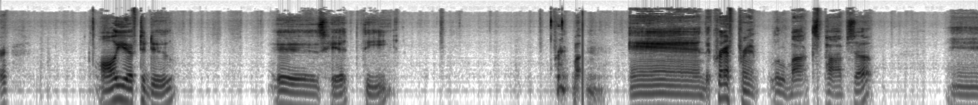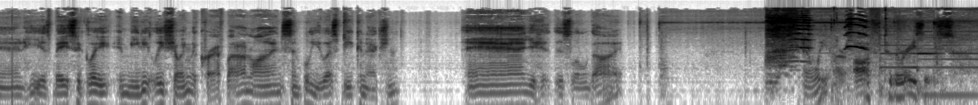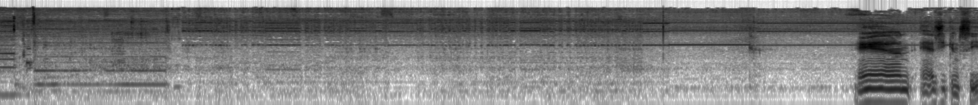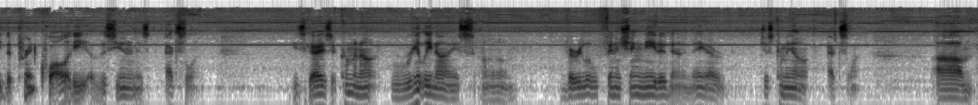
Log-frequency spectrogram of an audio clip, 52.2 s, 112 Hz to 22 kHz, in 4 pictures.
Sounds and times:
Speech: 1.2 - 2.4, 3.6 - 5.3, 7.4 - 11.7, 12.6 - 18.4, 19.2 - 21.4, 23.8 - 25.9, 37.5 - 41.8, 43.0 - 46.0, 46.6 - 50.6, 51.6 - 52.1.

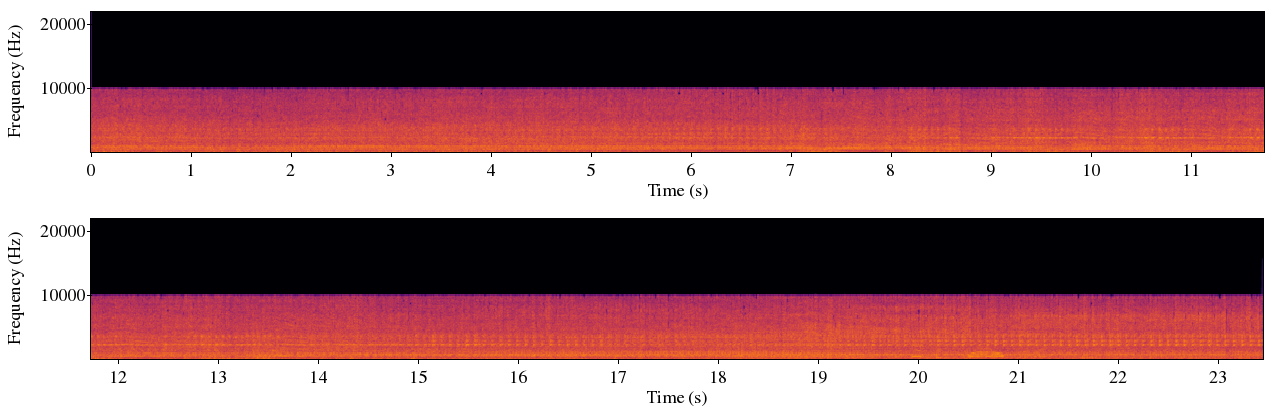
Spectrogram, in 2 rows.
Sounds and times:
Idling: 0.0 - 23.4
Medium engine (mid frequency): 0.0 - 23.4
Vehicle: 0.0 - 23.4
Speech: 19.9 - 21.9.

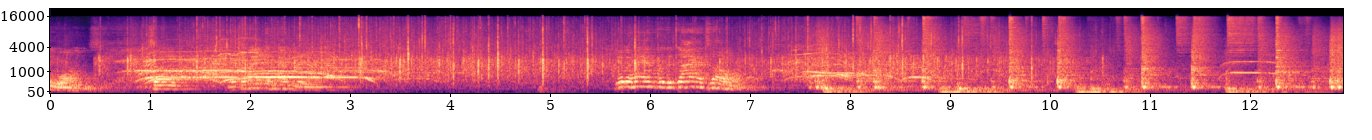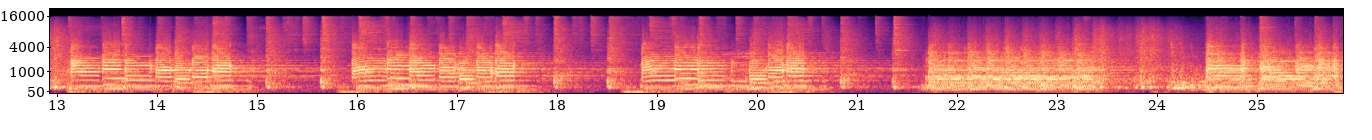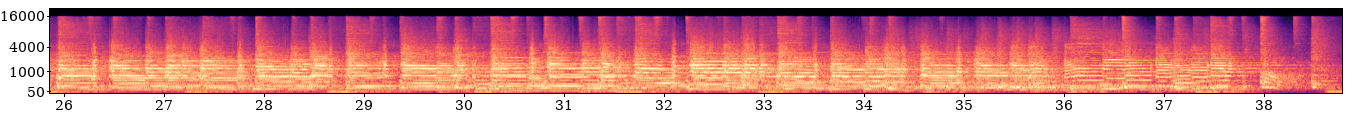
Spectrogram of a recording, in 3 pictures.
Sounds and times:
Speech: 0.0 - 0.4, 1.0 - 2.7, 5.6 - 7.0
Blues: 7.2 - 38.7.

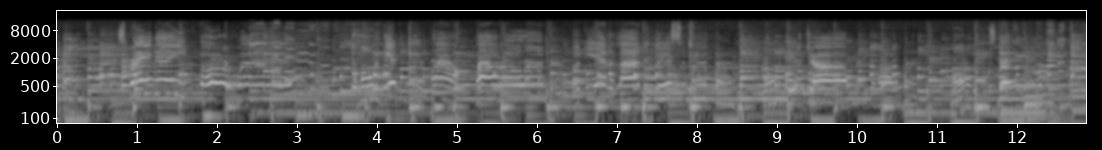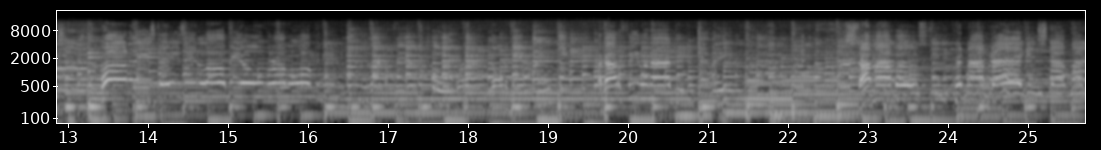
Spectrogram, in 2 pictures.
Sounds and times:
Bluegrass: 0.0 - 25.7.

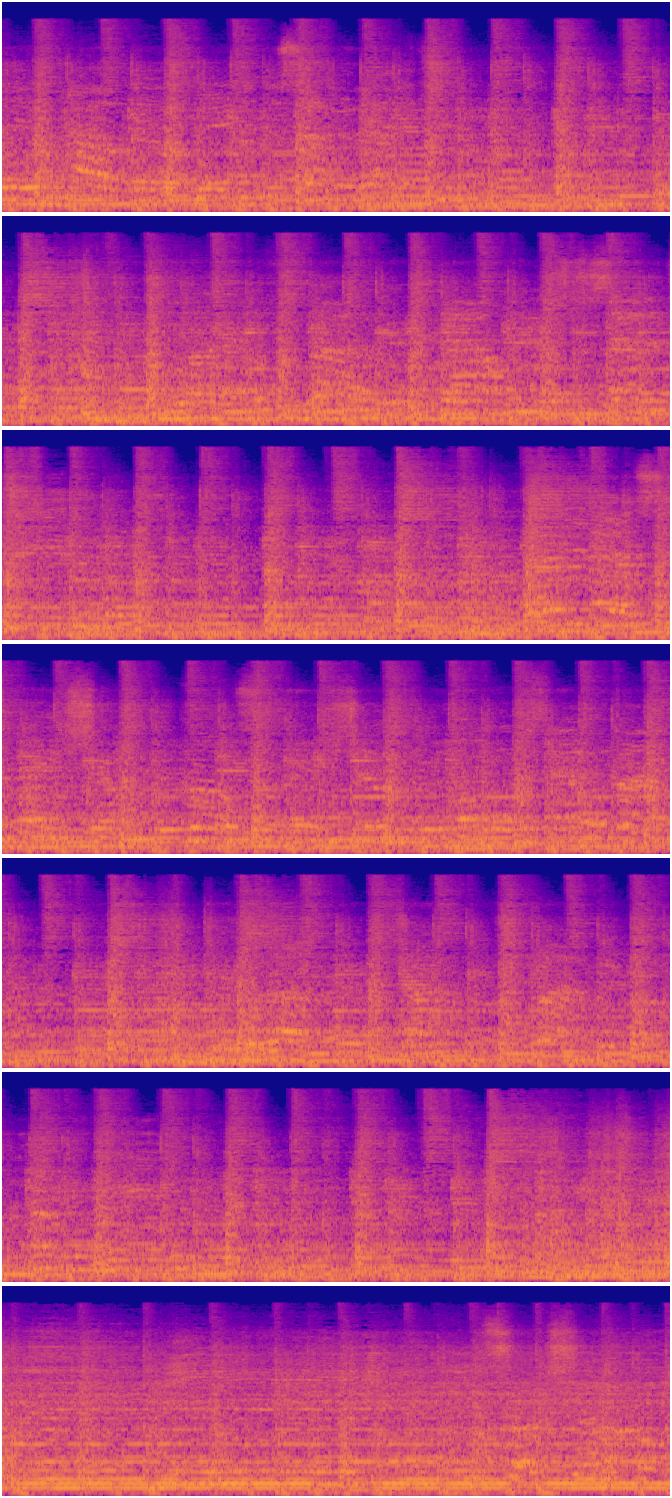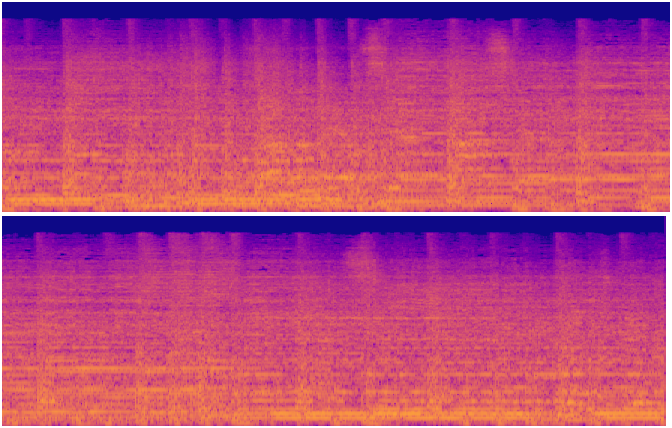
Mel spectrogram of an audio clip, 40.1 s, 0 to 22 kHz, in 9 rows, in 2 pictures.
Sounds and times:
Rock and roll: 0.0 - 40.0.

